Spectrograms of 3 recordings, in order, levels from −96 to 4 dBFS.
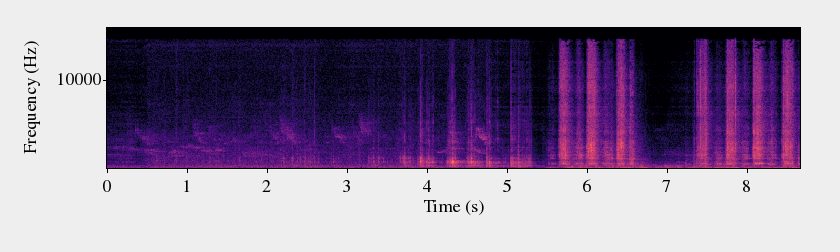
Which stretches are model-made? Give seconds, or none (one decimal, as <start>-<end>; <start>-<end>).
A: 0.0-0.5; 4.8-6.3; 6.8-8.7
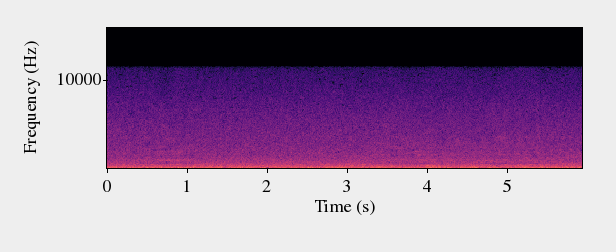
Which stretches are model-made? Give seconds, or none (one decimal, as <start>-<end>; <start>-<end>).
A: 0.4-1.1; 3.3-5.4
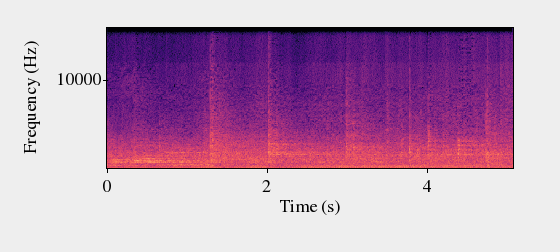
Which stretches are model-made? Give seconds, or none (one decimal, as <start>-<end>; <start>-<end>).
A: 1.4-2.0

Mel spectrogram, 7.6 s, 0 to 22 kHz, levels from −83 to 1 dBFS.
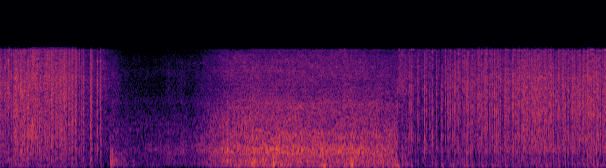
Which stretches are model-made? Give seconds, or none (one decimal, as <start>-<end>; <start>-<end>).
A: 0.0-0.6; 1.4-4.2

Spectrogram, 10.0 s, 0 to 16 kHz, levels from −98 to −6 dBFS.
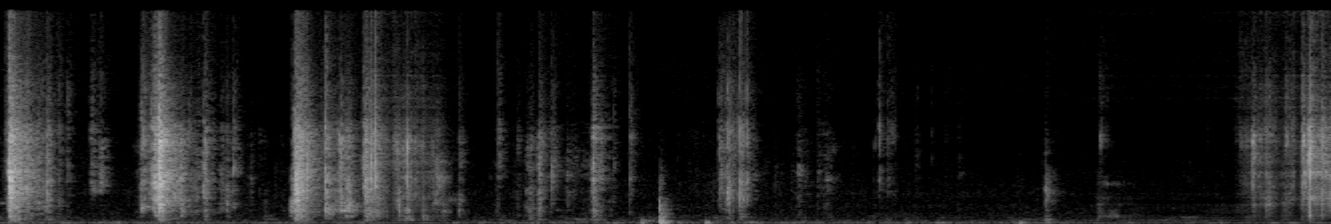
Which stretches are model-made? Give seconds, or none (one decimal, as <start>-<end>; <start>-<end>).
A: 2.8-3.4; 8.1-10.0

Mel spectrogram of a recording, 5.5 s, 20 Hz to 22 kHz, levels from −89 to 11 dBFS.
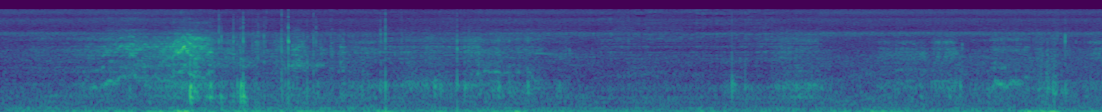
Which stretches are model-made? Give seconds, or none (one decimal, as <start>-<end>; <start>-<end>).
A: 1.9-2.4; 3.0-4.1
